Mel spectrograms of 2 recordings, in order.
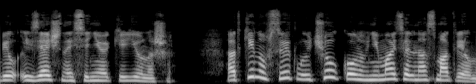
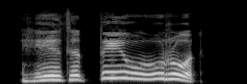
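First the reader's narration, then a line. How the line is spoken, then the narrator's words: Boy's moan. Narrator (Russian): простонал пухлый пацан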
